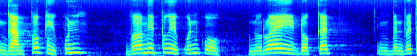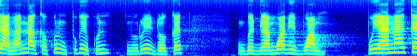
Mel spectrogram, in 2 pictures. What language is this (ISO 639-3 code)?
yer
